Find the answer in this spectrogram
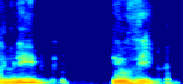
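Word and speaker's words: libuv: it called the Le U so that's right pronunciation so there is a Le UV all right so this is um this is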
